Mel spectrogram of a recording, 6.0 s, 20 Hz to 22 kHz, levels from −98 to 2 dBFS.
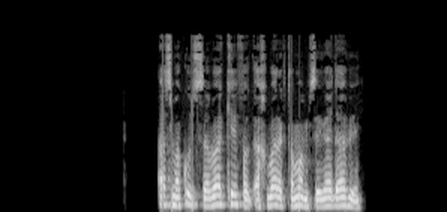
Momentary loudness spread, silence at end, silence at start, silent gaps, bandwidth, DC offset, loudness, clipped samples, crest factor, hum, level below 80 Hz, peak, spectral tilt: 5 LU; 1.15 s; 2.1 s; none; 11.5 kHz; under 0.1%; -14 LUFS; under 0.1%; 16 dB; none; -54 dBFS; 0 dBFS; -7 dB/octave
